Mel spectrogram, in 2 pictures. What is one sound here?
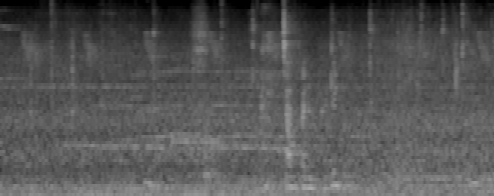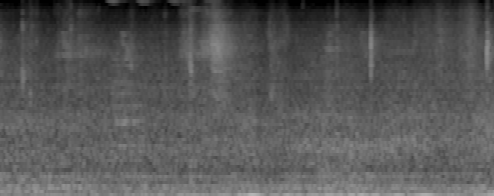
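A man chews food noisily, smacking his lips close by.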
